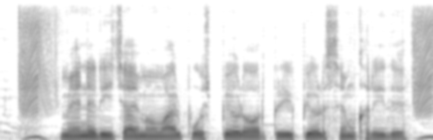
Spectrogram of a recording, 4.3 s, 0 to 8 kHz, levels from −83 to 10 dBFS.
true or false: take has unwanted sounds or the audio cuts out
false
